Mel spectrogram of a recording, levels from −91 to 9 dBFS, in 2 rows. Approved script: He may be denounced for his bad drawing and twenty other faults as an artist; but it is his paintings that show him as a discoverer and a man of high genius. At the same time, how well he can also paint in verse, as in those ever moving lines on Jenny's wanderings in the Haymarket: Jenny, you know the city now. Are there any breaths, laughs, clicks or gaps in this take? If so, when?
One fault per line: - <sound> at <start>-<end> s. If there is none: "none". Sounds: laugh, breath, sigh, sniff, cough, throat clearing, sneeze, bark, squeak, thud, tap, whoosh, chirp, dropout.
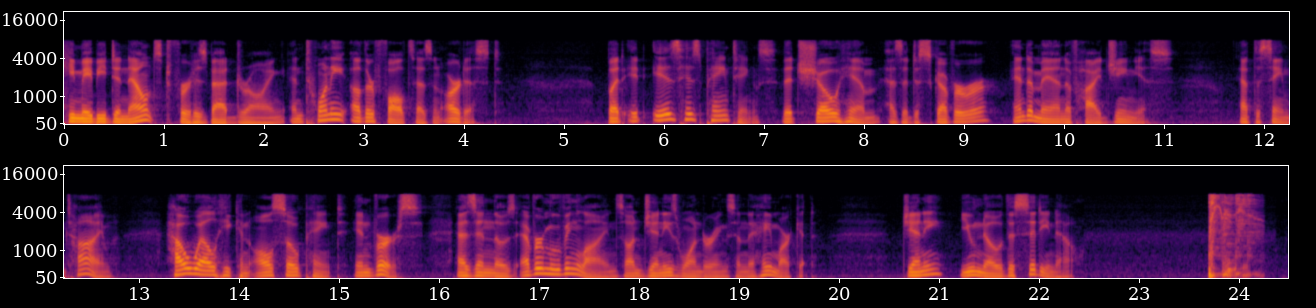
- thud at 23.7-24.3 s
